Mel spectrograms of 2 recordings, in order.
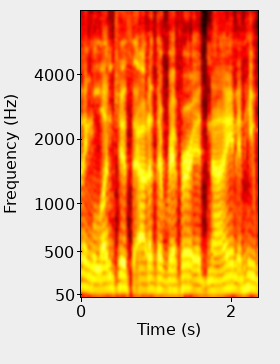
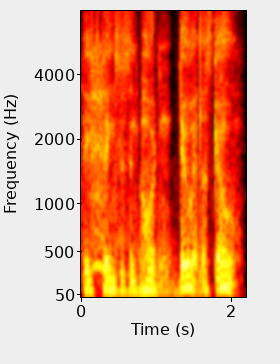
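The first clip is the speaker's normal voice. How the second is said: lower-pitched, lightly voiced character urging the others on; 3 semitones lower than usual. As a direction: push them along in a low character voice. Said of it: "I'm all like".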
